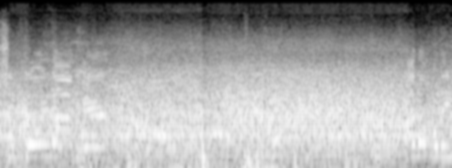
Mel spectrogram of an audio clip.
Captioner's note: audience cheering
